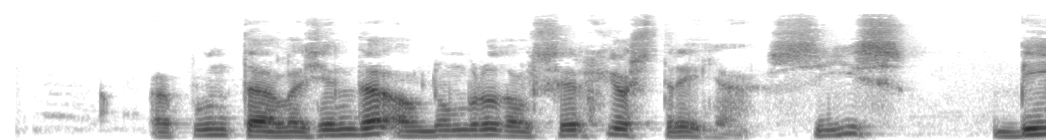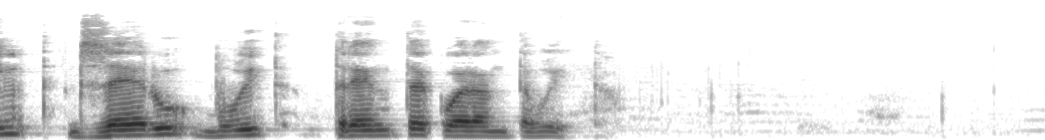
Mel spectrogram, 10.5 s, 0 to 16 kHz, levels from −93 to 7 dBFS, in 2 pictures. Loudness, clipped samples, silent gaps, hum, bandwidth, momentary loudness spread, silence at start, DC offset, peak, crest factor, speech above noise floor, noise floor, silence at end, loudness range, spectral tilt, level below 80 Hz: -21 LUFS; under 0.1%; none; none; 9.8 kHz; 18 LU; 0.75 s; under 0.1%; -2 dBFS; 20 dB; 56 dB; -77 dBFS; 2.4 s; 6 LU; -7 dB/octave; -68 dBFS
